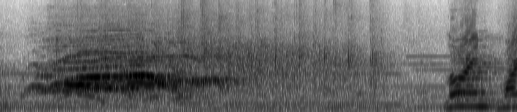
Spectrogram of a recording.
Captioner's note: audience applauding and cheering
